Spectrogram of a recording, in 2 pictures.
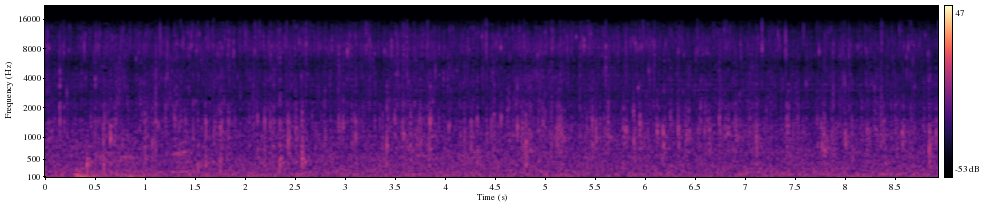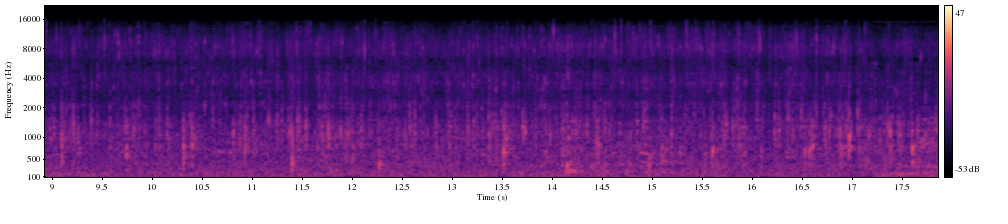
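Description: Hot cooking oil sizzling and crackling steadily in a wok.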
